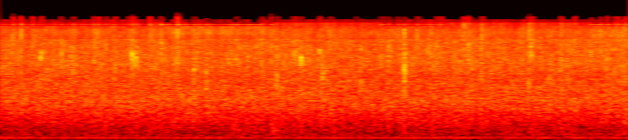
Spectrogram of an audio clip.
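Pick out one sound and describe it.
Rain falls steadily and patters on the ground outdoors.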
